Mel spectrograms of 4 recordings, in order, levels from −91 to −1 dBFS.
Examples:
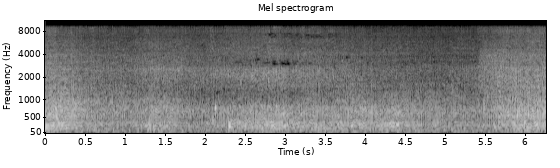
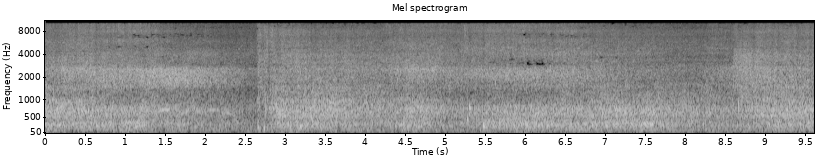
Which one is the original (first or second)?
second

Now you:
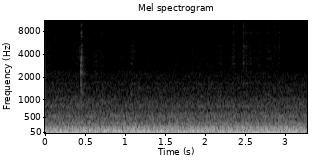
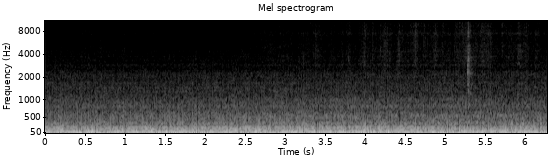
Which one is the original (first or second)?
first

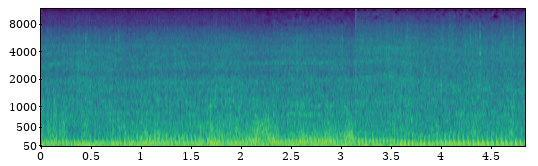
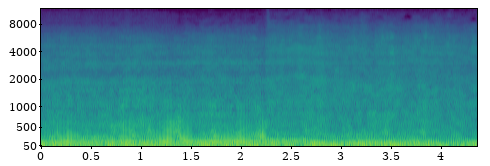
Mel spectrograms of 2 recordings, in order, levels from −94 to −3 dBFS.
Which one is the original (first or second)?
first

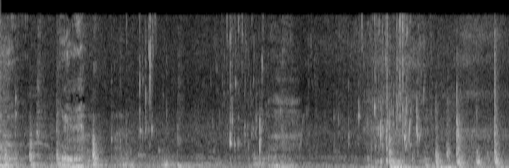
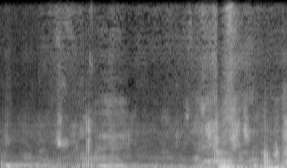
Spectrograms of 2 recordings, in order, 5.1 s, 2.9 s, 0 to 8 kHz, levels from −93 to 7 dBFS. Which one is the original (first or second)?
first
